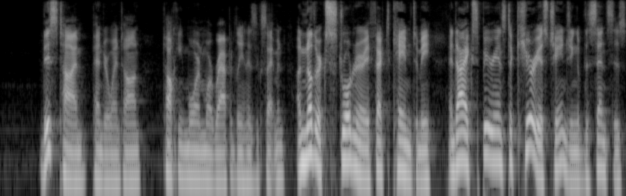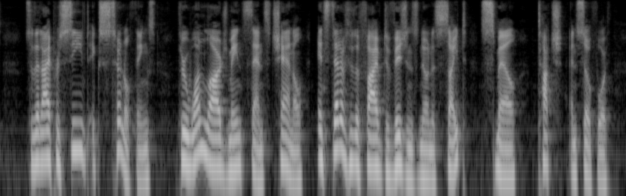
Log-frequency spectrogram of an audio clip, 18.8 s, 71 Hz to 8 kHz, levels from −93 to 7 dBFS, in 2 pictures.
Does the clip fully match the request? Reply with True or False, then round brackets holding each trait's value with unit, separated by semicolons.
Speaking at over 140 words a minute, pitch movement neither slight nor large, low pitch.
False (175 wpm; 7.0 semitones; 120 Hz)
